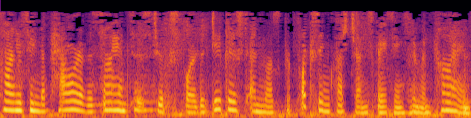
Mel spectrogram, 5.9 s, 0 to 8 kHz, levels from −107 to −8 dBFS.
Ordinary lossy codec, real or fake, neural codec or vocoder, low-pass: MP3, 24 kbps; fake; codec, 16 kHz in and 24 kHz out, 0.6 kbps, FireRedTTS-2 codec; 7.2 kHz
